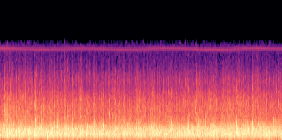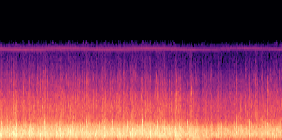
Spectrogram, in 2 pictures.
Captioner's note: applause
